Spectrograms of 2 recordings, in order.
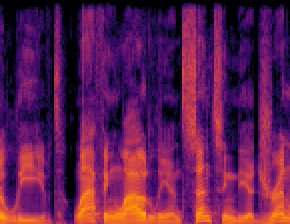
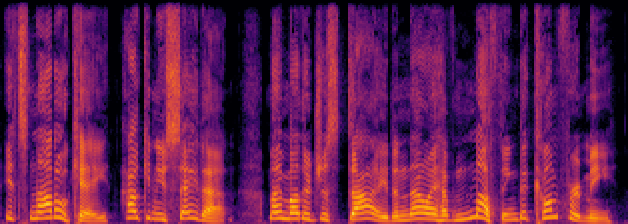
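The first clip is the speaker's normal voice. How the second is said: yelling. A narrator's reading. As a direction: yell at him through grief. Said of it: "She looked at me and yelled".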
